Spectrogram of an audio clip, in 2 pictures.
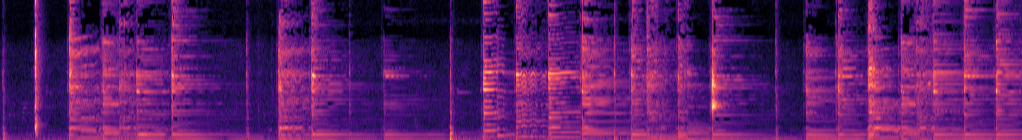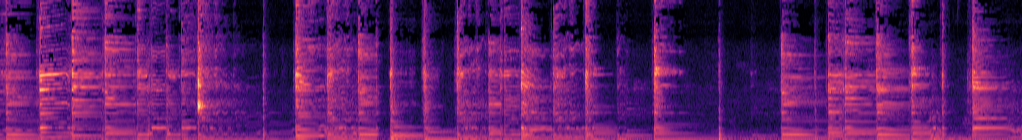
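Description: Solo acoustic steel-string guitar playing a Vietnamese traditional melody, plucked note by note over lower bass notes, with slides and wavering vibrato on held notes.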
